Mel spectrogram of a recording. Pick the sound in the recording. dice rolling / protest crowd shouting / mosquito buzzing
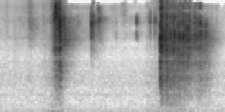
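dice rolling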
